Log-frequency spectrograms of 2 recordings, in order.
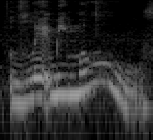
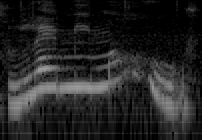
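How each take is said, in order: First: "let me move" said high and slow; drawn-out demonstration. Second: "Let me move" much higher and louder, drawn out; emphatic repeat. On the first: Speaker models the logical response, pointedly slow "let me move". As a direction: stretch "let me move" as if spelling out the obvious. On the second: Speaker hammers home the simple fix, exasperated high "Let me move". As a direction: punch "Let me" up high, then stretch "move". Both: Shown as a demonstration.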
